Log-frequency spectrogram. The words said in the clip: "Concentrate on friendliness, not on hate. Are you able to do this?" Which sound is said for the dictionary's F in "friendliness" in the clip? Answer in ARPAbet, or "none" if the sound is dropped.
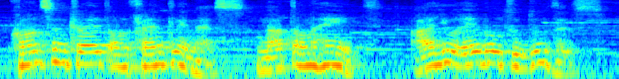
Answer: F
